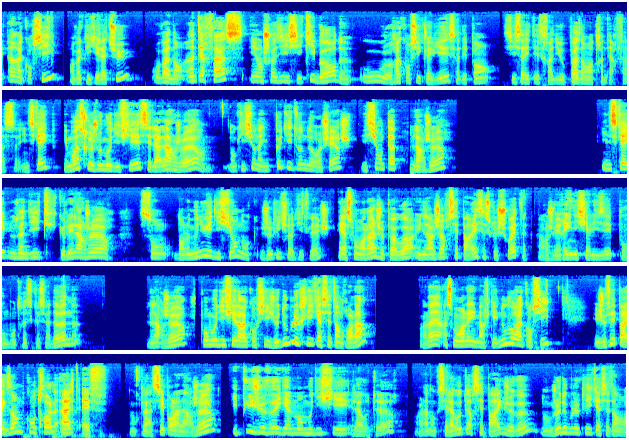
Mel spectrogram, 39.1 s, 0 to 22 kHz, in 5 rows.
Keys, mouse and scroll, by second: 1.3 click, 2.3 click, 3.7 click, 8.5 click, 9.8 click, 11.9 click, 12.8 a, 13.6 g, 14.4 e, 14.8 r, 19.2 click, 23.0 click, 24.6 click, 25.4 click, 27.8 click, 32.2 ctrl+alt+f, 34.0-35.2 drag, 35.4-36.5 typing.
